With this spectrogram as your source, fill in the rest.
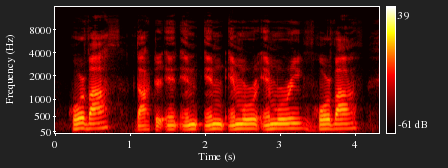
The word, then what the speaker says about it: Horvath: um I guess Emory uh Horvath Horvath I think that's how you pronounce it Horvath doctor in in Emery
